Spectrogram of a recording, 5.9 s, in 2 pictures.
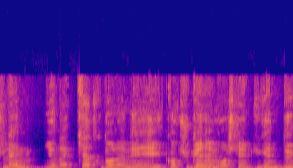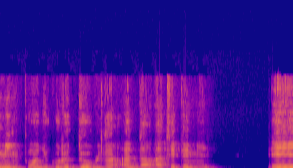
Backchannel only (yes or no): yes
